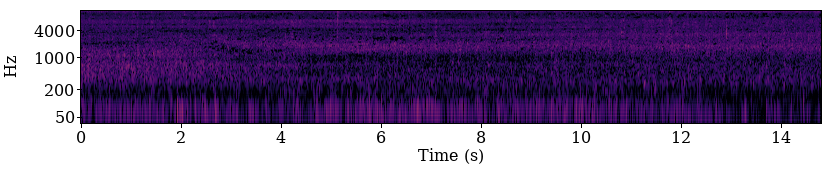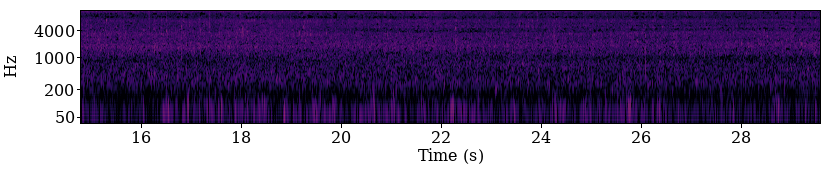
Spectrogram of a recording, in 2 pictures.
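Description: Small, shallow forest stream running over stones and a little cascade: a steady rush of water.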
